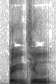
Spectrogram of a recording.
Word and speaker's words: Beijing: popularized many years ago the city's name is pronounced Beijing and it should be spelled in English with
